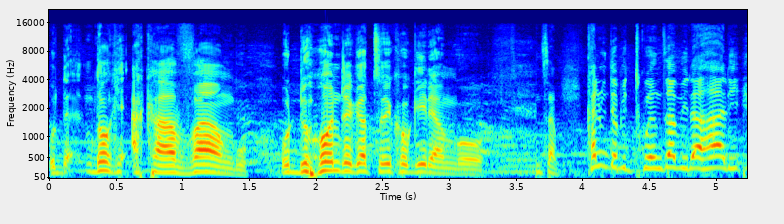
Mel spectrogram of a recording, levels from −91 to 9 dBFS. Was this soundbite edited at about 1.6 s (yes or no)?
no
